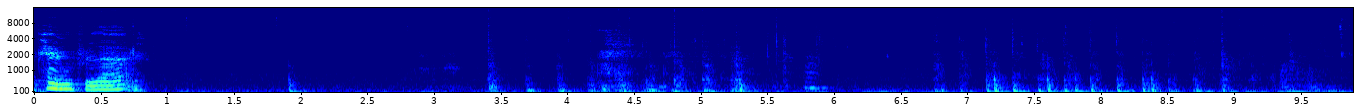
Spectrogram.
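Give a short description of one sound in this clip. A marker pen scratches softly on paper.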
